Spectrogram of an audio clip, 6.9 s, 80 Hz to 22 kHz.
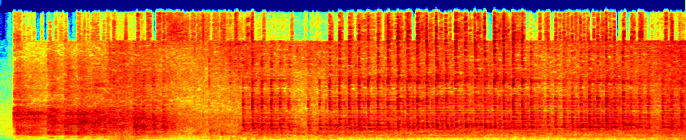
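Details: Nissan S14 Kouki's first start after an engine swap (no motor a few days earlier), with the fuel pump audible: it cranks, fires at once and settles into a steady, even idle with no knock or misfire, running normally.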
